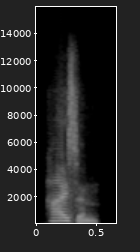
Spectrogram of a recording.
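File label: "hyson", Indian English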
